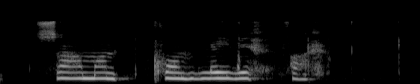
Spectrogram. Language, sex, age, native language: Icelandic, male, 10, Icelandic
